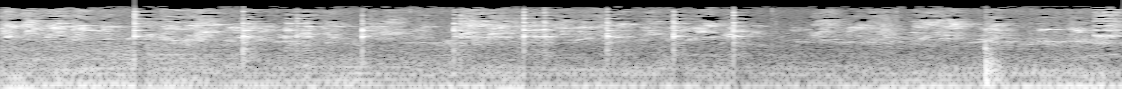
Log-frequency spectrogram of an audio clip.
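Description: Chopped shallots, garlic and chillies sizzling in hot oil in a pan, with a metal spatula scraping and clicking against the pan again and again as they are stir-fried.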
